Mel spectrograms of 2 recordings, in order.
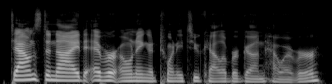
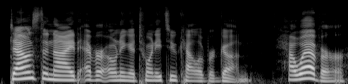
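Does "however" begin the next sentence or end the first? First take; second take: ends first; begins next. First: "However" is joined to the end of the sentence. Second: A break comes before "however", which starts anew. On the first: The speaker calls it wrong. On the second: The speaker calls it right.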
